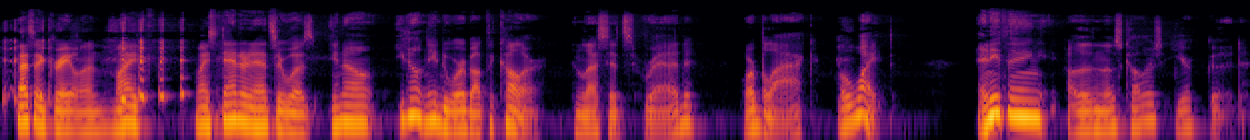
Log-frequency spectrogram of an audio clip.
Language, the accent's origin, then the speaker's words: English; East Coast, United States; I grew up on the East Coast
